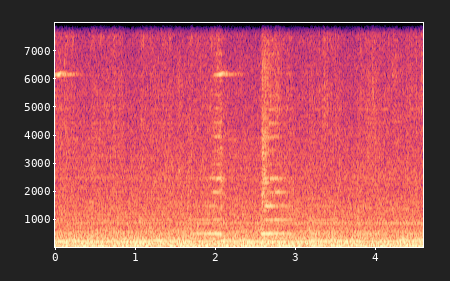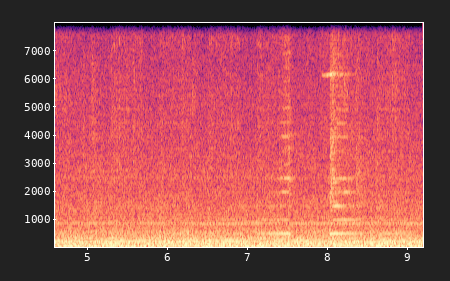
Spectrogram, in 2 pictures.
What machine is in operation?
slide rail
